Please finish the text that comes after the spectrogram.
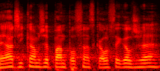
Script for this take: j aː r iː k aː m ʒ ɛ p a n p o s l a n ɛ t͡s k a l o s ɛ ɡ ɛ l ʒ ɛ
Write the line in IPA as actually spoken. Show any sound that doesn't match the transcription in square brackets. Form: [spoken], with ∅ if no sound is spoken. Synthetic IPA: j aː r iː k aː m ʒ ɛ p a n p o s l a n ɛ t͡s k a l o s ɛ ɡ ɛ l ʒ ɛ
